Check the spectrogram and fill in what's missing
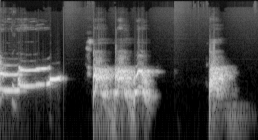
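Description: A playful pet dog howls in a drawn-out rising cry, then lets out a burst of close, loud barks, and after a pause gives one more bark that trails off.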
